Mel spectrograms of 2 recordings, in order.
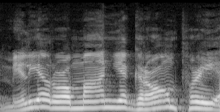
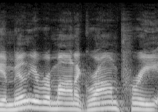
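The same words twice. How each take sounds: First: The name is said with Italian pronunciation. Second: The name is said with English pronunciation. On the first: "that's the Italian pronunciation" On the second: "for those of us like Andy who can't pronounce shit when it comes to foreign stuff"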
